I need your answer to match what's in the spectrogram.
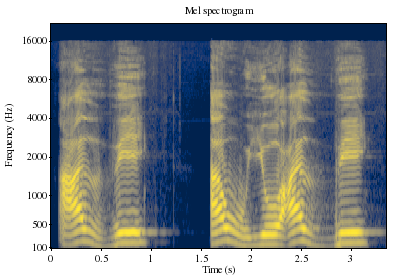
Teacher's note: জালের উচ্চারণটা এখানে একদম নরম হবে জিহ্বার মাথা উপরের দাঁতের মাথার সাথে লাগবে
